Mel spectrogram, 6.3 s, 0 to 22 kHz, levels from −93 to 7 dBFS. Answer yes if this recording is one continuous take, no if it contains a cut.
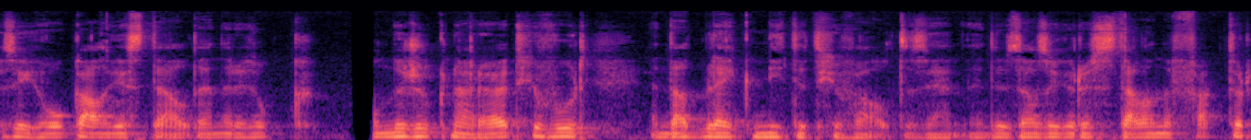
yes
